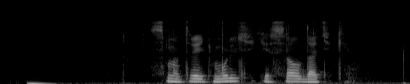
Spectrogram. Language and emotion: Russian, neutral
